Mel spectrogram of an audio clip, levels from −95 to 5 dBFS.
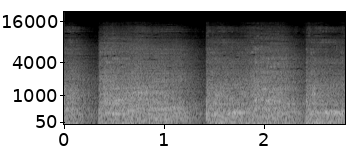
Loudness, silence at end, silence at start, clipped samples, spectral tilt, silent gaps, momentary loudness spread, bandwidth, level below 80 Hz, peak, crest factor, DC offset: -31 LUFS; 0 s; 0 s; under 0.1%; -4.5 dB/octave; none; 5 LU; 16 kHz; -42 dBFS; -16 dBFS; 14 dB; under 0.1%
